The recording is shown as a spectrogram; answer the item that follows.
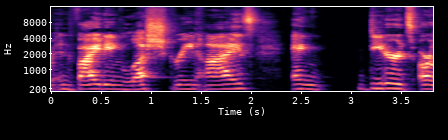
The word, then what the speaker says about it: Dietfried: Okay, it is Diethard.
